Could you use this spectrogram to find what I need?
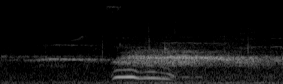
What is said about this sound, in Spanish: Y el uhu del búho. El búho dice su nombre cada vez que habla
